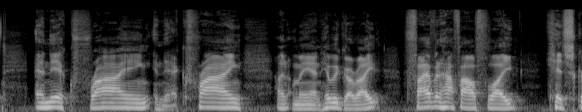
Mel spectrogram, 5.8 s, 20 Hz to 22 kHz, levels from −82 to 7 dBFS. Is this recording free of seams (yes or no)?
no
